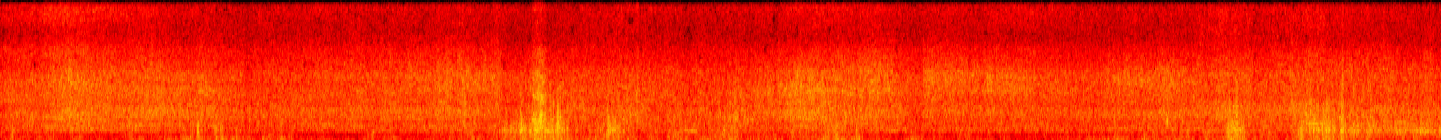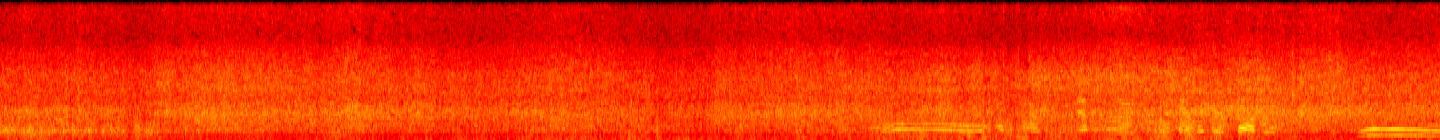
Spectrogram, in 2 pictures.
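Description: Wind gusts steadily across the Pa Sak dam reservoir and waves splash against the shore in a continuous broadband roar with rising and falling surges, while a faint voice surfaces briefly near the end.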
